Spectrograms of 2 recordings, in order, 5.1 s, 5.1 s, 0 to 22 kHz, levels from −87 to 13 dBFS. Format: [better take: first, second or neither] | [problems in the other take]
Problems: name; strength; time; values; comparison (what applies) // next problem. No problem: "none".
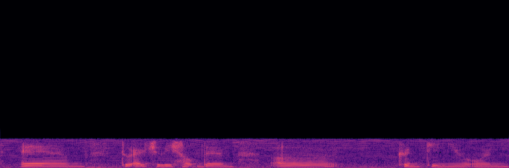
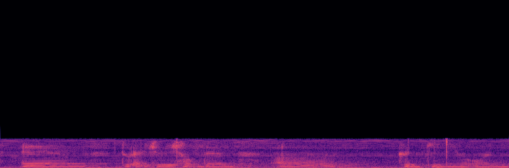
first | background sound (Fire / Rain); 11 dB below the speech // room echo; dies away in 2.2 s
